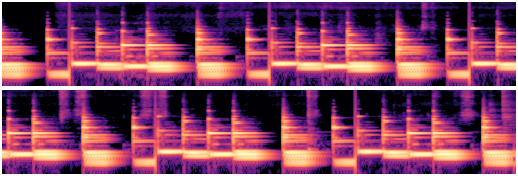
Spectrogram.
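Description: Background music: a marimba-style tune repeating a short phrase of quick struck notes about every two seconds.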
